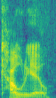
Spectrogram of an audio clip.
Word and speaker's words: Kauriel: It's like Kauru, but Kauriel. It's like Ariel and Kauru put together.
